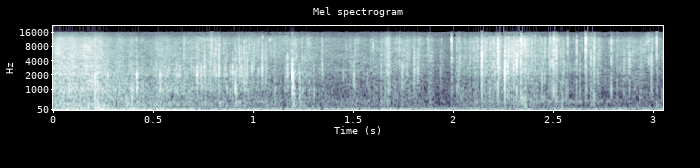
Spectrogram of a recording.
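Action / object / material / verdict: scrape / gym chalk chunks and powder / chalk / none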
